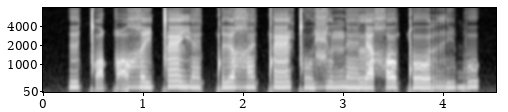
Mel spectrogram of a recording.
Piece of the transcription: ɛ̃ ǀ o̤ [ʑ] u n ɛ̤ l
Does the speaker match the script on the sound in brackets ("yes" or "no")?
yes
